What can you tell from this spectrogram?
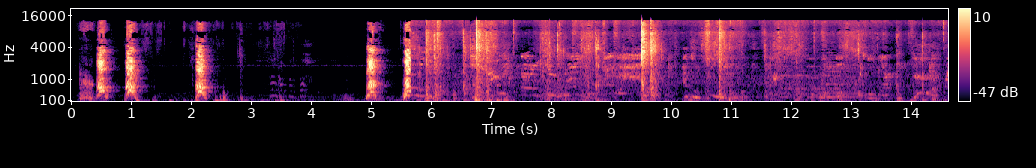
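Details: Dachshund, a sausage dog, gives sharp, loud barks in a burst of about five during the first six seconds, then a busier stretch of mixed noise and human voices follows.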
